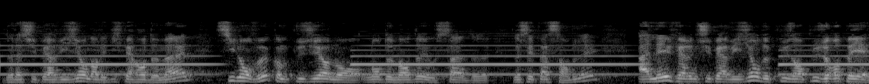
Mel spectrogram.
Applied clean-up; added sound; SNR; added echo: none; Wind instrument, woodwind instrument; 4 dB; reverberation time 1.4 s.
